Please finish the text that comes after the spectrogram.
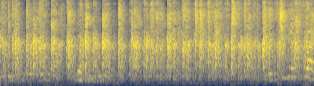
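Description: A church congregation claps loudly and rhythmically at a Spanish-language service, a dense, close run of steady beats mixed with voices throughout.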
